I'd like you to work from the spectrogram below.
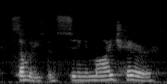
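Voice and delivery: deep, loud big bear voice; Papa Bear. Acted. Father bear seeing his chair was used, deep and loud. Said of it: "Papa Bear comes over and says".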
